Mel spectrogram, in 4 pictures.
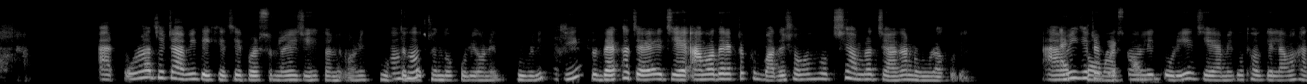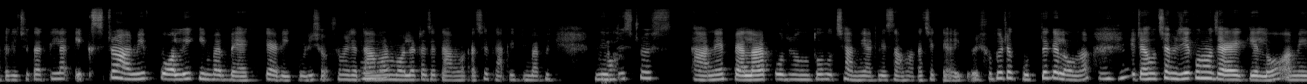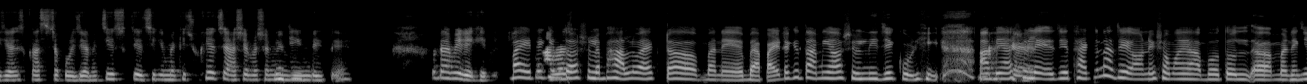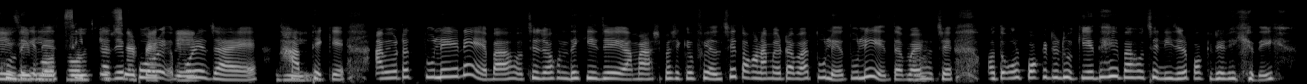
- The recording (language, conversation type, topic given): Bengali, unstructured, আপনি কি মনে করেন, পর্যটন শিল্প আমাদের সংস্কৃতি নষ্ট করছে?
- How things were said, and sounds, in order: other background noise; tapping; "আমি" said as "আপি"; "জায়গায়" said as "যায়ায়"; laughing while speaking: "করি"; "হয়তো" said as "হতো"; laughing while speaking: "ঢুকিয়ে দেই"; laughing while speaking: "রেখে দেই"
